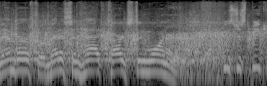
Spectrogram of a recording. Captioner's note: some Applause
